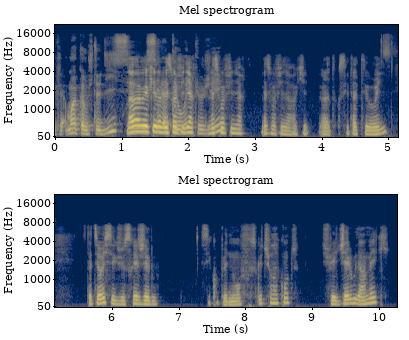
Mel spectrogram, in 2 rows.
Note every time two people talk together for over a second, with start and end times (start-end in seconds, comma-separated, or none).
1.1-2.6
